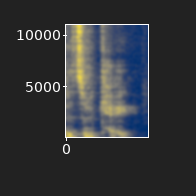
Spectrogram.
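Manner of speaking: a quiet, hushed little voice saying it's okay; soft comforting child. Retold or imitated. Mother quoting her small daughter comforting her, very softly.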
